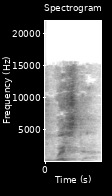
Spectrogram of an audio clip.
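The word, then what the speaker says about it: Worcester: you pronounce that what's that how would you pronounce it wor chse dr chesson watch up right no it is wisten wisten wisten bat I don't wake them up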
